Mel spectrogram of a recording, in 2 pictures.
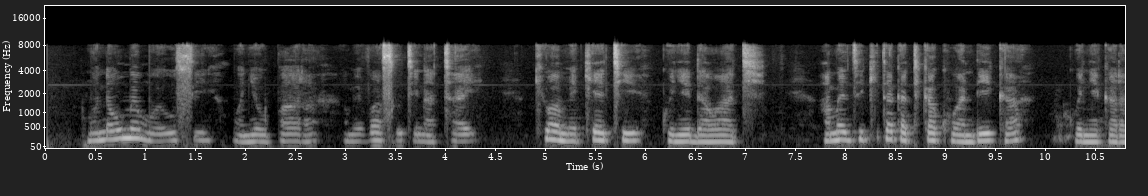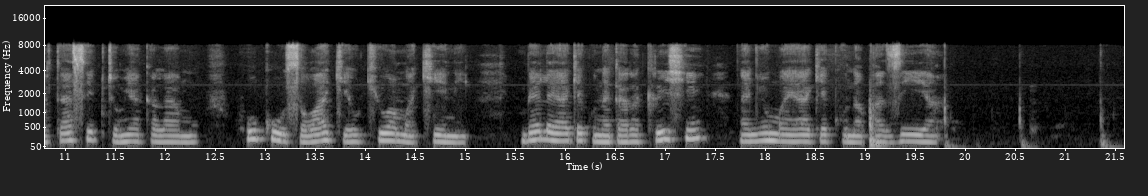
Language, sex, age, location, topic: Swahili, male, 18-24, Nairobi, education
